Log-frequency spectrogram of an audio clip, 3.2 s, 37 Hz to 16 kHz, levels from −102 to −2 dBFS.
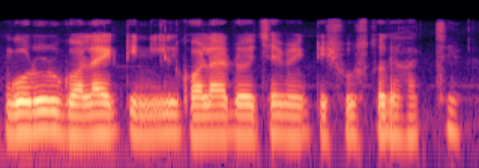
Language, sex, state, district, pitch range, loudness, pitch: Bengali, male, West Bengal, Cooch Behar, 125-135 Hz, -18 LUFS, 125 Hz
